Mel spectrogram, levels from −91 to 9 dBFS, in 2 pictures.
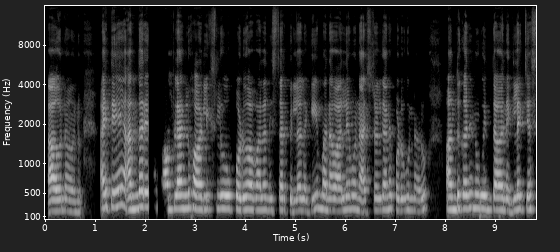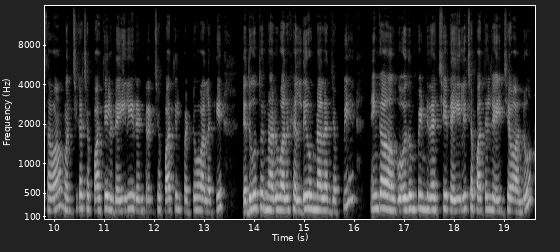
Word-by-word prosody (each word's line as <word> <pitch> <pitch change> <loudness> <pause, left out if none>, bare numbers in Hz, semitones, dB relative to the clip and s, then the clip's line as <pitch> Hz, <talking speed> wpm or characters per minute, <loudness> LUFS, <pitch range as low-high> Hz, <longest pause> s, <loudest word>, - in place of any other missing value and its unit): అవునవును. 190 -2 0 0.5
అయితే, 255 +1 +2 0.3
"అందరేమో 255 +4 +3 0.2
కాంప్లాన్‌లు, 230 +2 +4
హార్లిక్స్‌లు, 225 +1 +2 0.2
పొడవు 215 0 +2
అవ్వాలని 210 -1 -2
ఇస్తారు 205 +1 -4
పిల్లలకి. 195 +1 -3 0.2
మన 215 -1 0
వాళ్ళేమో 220 +4 -1
నేచురల్‌గానే 205 +5 -2
పొడుగు 200 0 -3
ఉన్నారు. 200 +1 -6 0.5
అందుకని 230 +2 +3
నువ్వు 230 -1 +2
ఇంత 215 +1 -5 0.3
నెగ్లెక్ట్ 220 +4 -1
చేస్తవా, 215 -1 -1 0.2
మంచిగా 210 +3 -4
చపాతీలు 215 0 -1
డైలీ 200 +4 -1
రెండు, 200 0 -6
రెండు 195 0 -16
చపాతీలు 205 +2 -3
పెట్టు 185 +2 -7
వాళ్ళకి. 190 +3 -3 0.5
ఎదుగుతున్నారు. 220 -1 +2
వాళ్ళు 205 0 +3
హెల్తీ 205 +3 +3
ఉండాలని" 205 -2 +1
జెప్పి 185 - -7 0.5
ఇంకా 235 +1 +3 0.3
గోధుమ 210 +3 +5
పిండి 220 -2 +1
దెచ్చి, 215 +2 -2
డైలీ 200 +3 +1
చపాతీలు 220 -1 -2
జెయించేవాళ్ళు. 190 -2 -2
210 Hz, 120 wpm, -24 LUFS, 200-225 Hz, 0.5 s, గోధుమ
